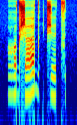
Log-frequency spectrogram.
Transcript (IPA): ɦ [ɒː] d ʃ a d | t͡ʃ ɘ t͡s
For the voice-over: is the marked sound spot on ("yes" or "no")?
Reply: no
